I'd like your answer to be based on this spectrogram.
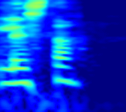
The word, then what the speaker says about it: Leicester: Altså, der er jo bare nogle ting, du ikke udtaler. Det staves jo også sådan noget Leicester, men bliver bare udtalt Leicester.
